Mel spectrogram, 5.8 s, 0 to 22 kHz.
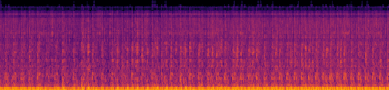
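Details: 1938 Dodge truck, sat 50+ years, just revived: deep, steady low rumble with even firing and no knocks or misses, idling a little high. Normal idle.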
